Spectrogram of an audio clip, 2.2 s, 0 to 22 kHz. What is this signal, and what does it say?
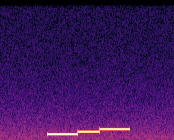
Telephone call progress tone (North American plan), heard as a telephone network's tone, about 980, 1370, 1800 Hz. Special information tone.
